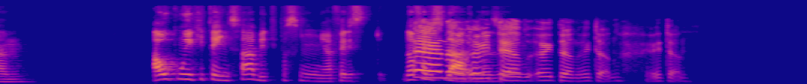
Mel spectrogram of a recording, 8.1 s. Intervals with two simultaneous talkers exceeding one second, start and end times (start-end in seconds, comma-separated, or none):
4.2-5.4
